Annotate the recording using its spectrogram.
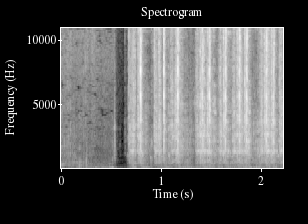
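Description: Typewriter keystroke sound effect: a quick run of sharp key clacks, about eight a second, starting about half a second in.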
